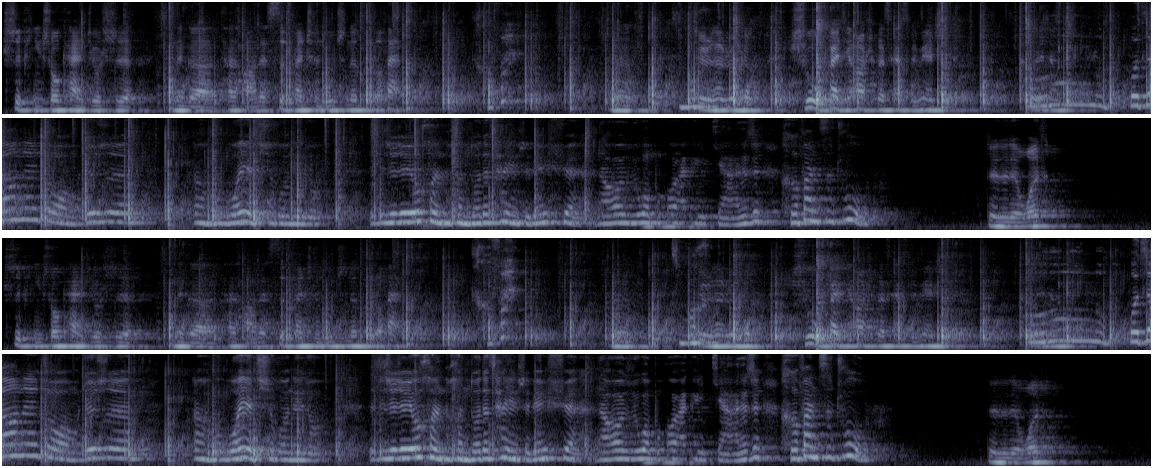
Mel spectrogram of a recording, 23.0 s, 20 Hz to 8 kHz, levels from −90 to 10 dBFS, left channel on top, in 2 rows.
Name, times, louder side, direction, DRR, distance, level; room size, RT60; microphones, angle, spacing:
voice 1, 0.0-1.4 1.7-4.1 6.1-6.4 7.0-10.0 10.3-10.9 17.9-18.3 21.3-21.9, equal, 50° left, 1.9 m, -38 dB
Run, 0.8-0.9 1.1-1.3 1.6-9.1 9.4-15.7 16.0-16.5 16.8-16.9 17.3-17.4, left 2 dB, 30° left, 2.0 m, -39 dB
voice 2, 4.7-5.2 6.8-7.1 10.2-12.9 13.4-14.7 15.2-20.2, right 2 dB, 40° right, 1.3 m, -36 dB
24.5 x 24.0 x 5.0 m
head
